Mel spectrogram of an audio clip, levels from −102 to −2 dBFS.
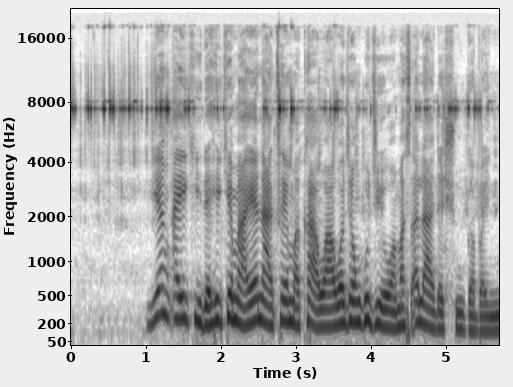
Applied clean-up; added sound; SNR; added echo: none; Bell; 3 dB; none.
